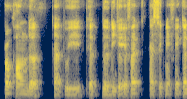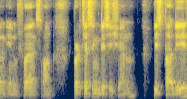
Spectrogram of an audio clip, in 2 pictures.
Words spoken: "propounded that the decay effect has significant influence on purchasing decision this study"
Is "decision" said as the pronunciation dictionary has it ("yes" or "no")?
no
